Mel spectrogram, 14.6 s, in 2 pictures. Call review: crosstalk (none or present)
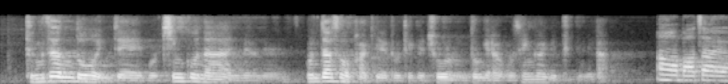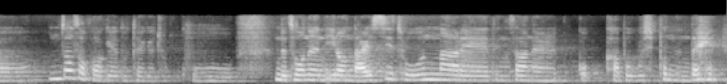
none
